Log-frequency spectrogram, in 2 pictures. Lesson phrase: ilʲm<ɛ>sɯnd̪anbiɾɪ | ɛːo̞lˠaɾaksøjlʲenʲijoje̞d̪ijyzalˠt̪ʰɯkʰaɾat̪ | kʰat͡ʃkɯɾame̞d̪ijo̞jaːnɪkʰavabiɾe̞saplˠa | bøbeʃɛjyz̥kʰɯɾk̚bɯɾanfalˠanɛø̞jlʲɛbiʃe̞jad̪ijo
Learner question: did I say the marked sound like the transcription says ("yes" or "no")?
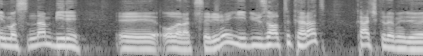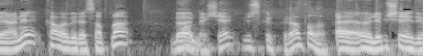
no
